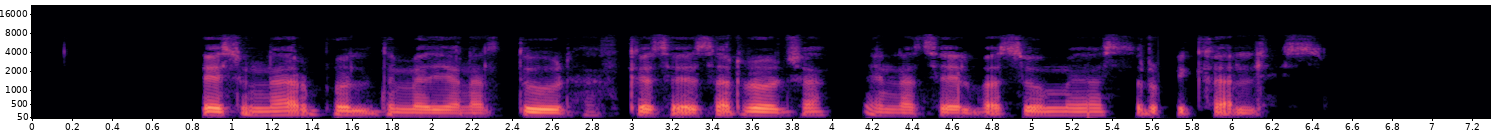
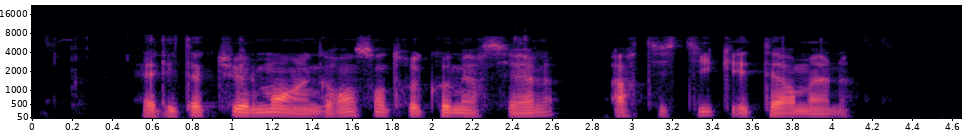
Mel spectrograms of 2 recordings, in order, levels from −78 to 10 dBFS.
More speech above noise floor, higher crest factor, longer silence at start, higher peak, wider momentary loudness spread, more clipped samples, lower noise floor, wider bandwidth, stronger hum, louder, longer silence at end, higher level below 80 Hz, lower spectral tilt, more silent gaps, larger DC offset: first, over 71 dB vs 34 dB; about the same, 18 dB vs 22 dB; first, 0.85 s vs 0.55 s; about the same, -2 dBFS vs -2 dBFS; about the same, 9 LU vs 9 LU; neither; first, under -90 dBFS vs -57 dBFS; about the same, 7.8 kHz vs 7.8 kHz; neither; first, -19 LUFS vs -24 LUFS; first, 0.85 s vs 0.55 s; about the same, -58 dBFS vs -58 dBFS; about the same, -6.5 dB/octave vs -6 dB/octave; first, 2.37-2.43 s, 4.01-4.15 s vs none; neither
